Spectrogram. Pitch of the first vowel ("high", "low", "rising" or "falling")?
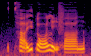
rising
